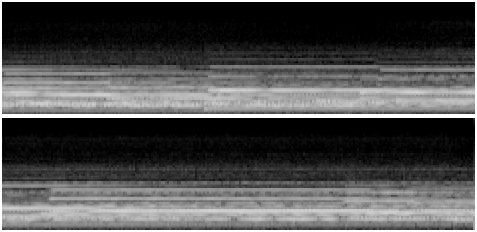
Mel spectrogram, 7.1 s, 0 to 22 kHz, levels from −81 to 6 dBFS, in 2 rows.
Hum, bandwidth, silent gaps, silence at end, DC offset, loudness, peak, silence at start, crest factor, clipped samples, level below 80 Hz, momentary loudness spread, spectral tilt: none; 4.8 kHz; none; 0 s; under 0.1%; -16 LUFS; -4 dBFS; 0 s; 10 dB; under 0.1%; -64 dBFS; 2 LU; -9 dB/octave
